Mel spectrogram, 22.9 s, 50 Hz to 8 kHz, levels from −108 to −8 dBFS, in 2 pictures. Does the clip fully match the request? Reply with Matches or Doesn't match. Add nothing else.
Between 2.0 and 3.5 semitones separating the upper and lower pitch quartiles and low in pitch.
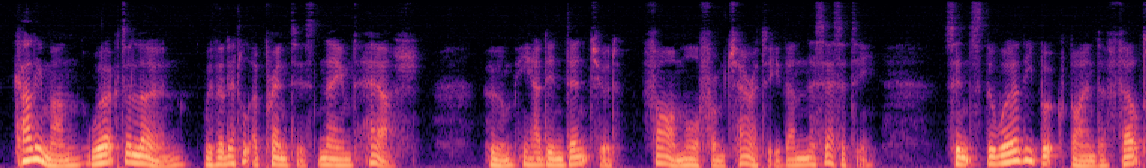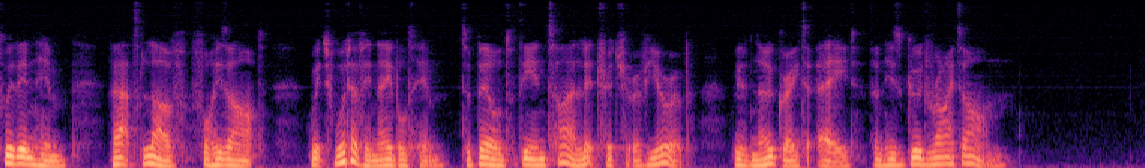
Doesn't match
